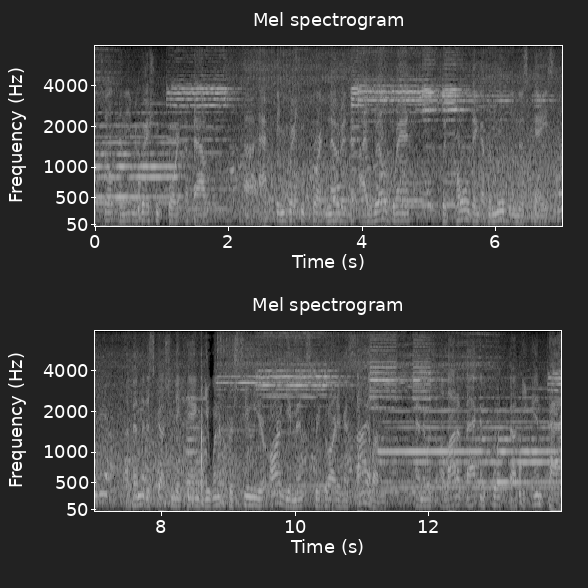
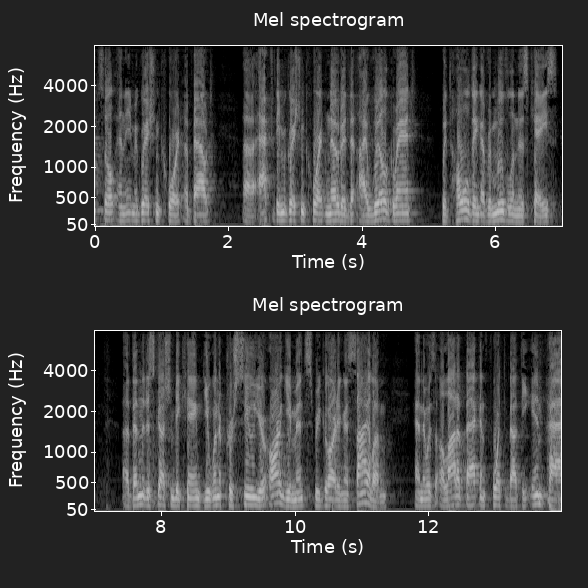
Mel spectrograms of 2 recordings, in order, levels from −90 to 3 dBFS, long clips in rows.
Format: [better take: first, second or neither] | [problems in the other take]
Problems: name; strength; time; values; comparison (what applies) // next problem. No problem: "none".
second | background sound (Chatter / Traffic noise, roadway noise / Vehicle horn, car horn, honking / Engine); 3 dB above the speech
